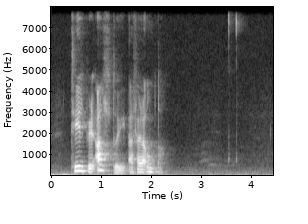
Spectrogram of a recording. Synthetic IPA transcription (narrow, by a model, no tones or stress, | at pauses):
t̪ʰɪlpɪɾʔal̥t̪ʊ̰ja̰fɛːɾa̰ʔʊnt̪am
